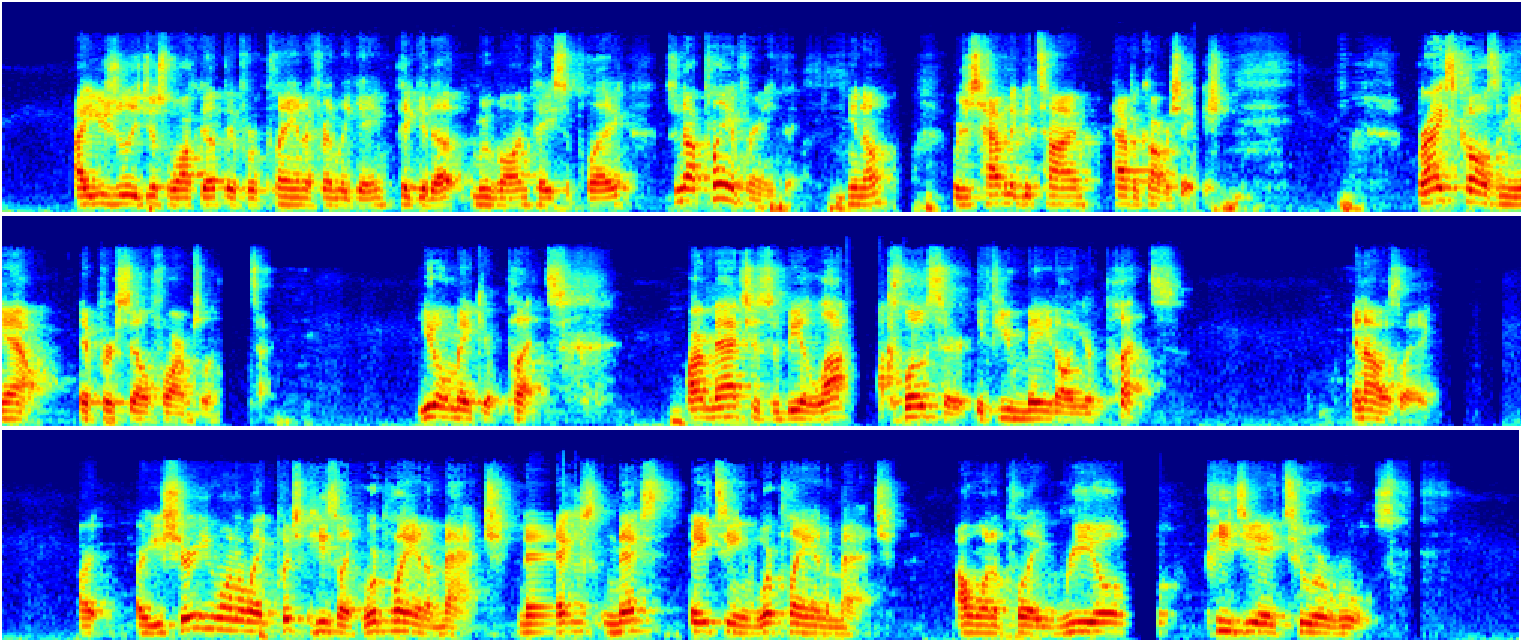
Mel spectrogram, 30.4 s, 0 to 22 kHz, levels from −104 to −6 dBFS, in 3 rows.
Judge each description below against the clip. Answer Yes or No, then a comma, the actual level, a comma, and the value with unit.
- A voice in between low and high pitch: Yes, medium, 160 Hz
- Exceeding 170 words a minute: Yes, average, 190 wpm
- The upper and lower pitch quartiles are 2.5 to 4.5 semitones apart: Yes, average, 3.9 semitones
